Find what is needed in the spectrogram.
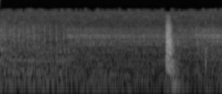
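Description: Steady city street traffic background, with one short, sharp sound near the end.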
